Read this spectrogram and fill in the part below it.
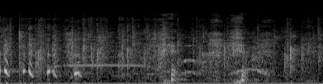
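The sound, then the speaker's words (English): An audience gives a brief 'clap of faith': a burst of scattered clapping, a few quick sharp claps at the start, followed by overlapping voices and murmured cheering. “Oh, give a clap of faith.”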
